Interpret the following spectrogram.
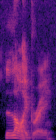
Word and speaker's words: library: a single one arbitrary Library you can play with this especially with the word Library it's more current and young to keep the schwa so you say library saying library is a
